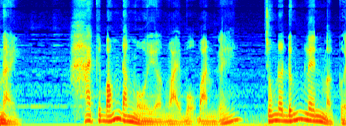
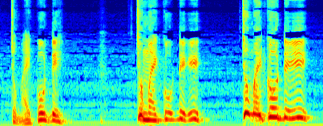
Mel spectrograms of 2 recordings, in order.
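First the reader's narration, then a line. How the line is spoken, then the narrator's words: Screaming. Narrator (Vietnamese): Ông Vinh lúc này hét lên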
